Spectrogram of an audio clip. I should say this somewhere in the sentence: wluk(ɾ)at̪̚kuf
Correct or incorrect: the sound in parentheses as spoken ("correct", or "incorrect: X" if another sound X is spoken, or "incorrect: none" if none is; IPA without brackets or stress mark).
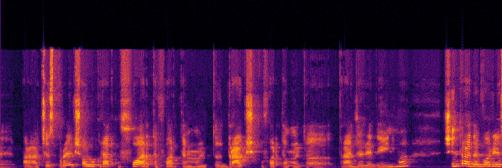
correct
